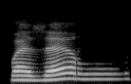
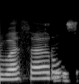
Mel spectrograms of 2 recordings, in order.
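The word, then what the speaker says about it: وَذَرُوا: Oke, huruf zalnya hati-hati jangan jadi sa ya. Secara makro dia sudah tepat, tapi di sifatnya jangan mengalirkan nafas ya. Kalau mengalirkan nafas, nah jadi hurufnya jadi huruf sa dia nanti.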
